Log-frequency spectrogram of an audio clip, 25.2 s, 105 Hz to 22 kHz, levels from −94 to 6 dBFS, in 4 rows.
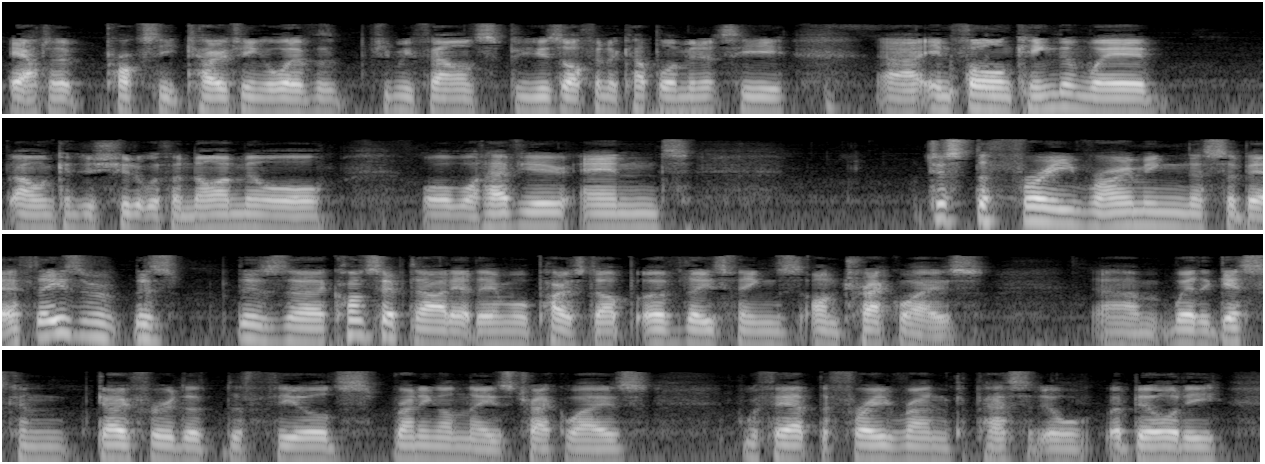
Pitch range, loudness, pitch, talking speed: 110-125 Hz, -21 LUFS, 115 Hz, 190 wpm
